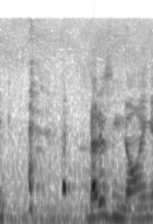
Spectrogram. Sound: laughing

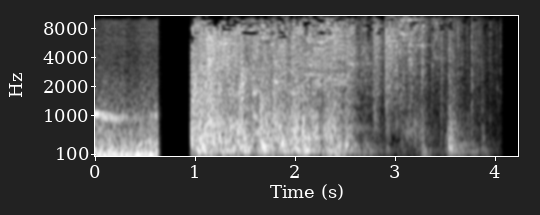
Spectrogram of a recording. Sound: crash!

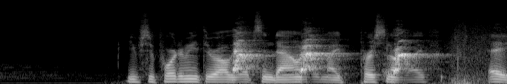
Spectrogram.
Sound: Tito barking

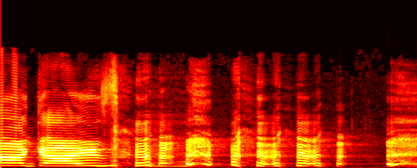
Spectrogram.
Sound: laughs

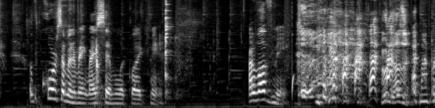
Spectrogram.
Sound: laughs

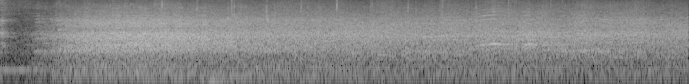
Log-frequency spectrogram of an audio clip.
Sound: laughter

